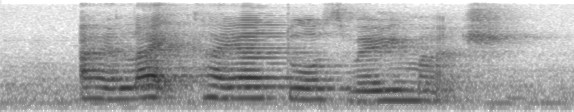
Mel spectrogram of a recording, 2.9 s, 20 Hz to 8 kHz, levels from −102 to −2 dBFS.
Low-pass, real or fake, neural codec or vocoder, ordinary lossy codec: 7.2 kHz; real; none; none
